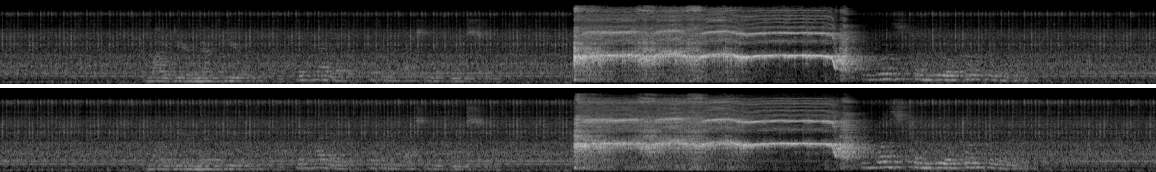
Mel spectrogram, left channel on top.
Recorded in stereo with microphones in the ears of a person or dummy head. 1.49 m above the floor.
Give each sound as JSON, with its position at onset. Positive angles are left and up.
{"t": 1.4, "sound": "a man speaking", "side_deg": 40, "distance_m": 1.8}
{"t": 2.9, "sound": "a woman speaking", "side_deg": -30, "distance_m": 5.0}
{"t": 5.7, "sound": "a scream", "side_deg": 40, "distance_m": 1.1}
{"t": 8.6, "sound": "a woman speaking", "side_deg": -65, "distance_m": 2.5}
